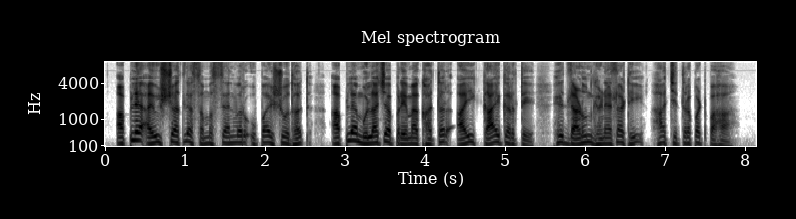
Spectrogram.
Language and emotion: Marathi, neutral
